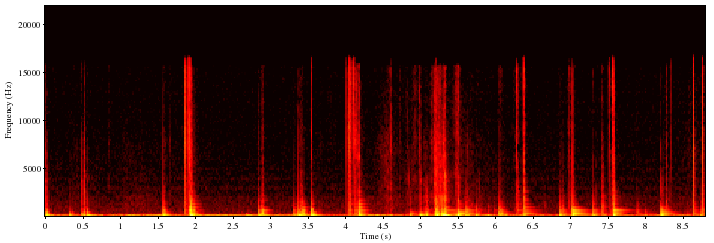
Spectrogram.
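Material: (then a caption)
Latex. A medium-size inflated green latex balloon, hollow and air-filled, is held in both hands and tapped with fingertips and nails. It makes a quick run of soft, deep, hollow thuds, some with a short resonant ring and a few sharper, brighter clicks from the nails. Each tap dies away almost at once.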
